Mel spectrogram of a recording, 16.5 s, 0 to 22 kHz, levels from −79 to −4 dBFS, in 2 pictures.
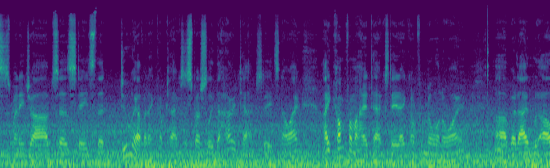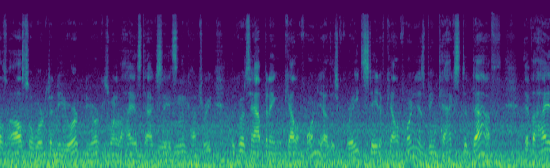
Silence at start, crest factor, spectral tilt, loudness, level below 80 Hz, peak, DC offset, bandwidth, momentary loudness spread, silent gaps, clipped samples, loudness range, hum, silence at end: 0 s; 18 dB; -6 dB/octave; -24 LUFS; -28 dBFS; -4 dBFS; under 0.1%; 16.5 kHz; 5 LU; none; under 0.1%; 2 LU; none; 0 s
